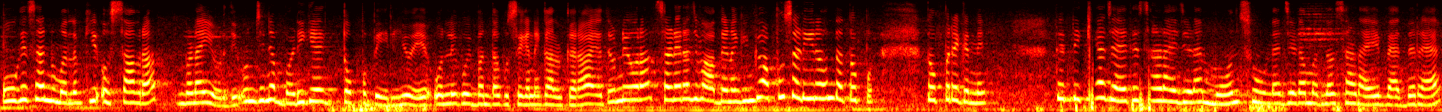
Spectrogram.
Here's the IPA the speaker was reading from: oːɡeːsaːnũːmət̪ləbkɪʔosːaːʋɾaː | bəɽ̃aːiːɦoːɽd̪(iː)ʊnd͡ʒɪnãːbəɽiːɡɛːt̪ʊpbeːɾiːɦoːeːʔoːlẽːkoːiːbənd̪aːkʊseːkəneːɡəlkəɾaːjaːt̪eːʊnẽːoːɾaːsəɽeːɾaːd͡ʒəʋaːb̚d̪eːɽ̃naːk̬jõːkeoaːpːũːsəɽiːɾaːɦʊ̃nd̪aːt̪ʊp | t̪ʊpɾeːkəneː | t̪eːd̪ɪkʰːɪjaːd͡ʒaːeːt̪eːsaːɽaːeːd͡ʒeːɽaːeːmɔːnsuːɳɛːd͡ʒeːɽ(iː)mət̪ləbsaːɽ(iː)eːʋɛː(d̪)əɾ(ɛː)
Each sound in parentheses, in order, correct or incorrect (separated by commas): correct, incorrect, incorrect, correct, correct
